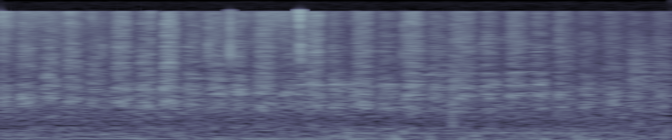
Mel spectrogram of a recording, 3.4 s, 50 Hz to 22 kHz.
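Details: Out on a walk, George, a 90-plus-pound German Shepherd two and a half years old, gives fast, airy panting breaths in an even rhythm, with faint background rumble and outdoor noise.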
